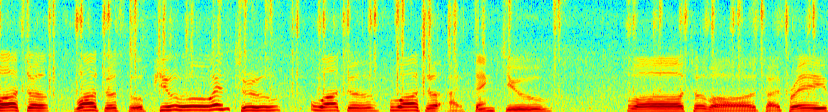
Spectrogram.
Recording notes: With binaural microphones of a water prayer that was made by a clean river in Madeira. The show contains singing and spoken word without scripts.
